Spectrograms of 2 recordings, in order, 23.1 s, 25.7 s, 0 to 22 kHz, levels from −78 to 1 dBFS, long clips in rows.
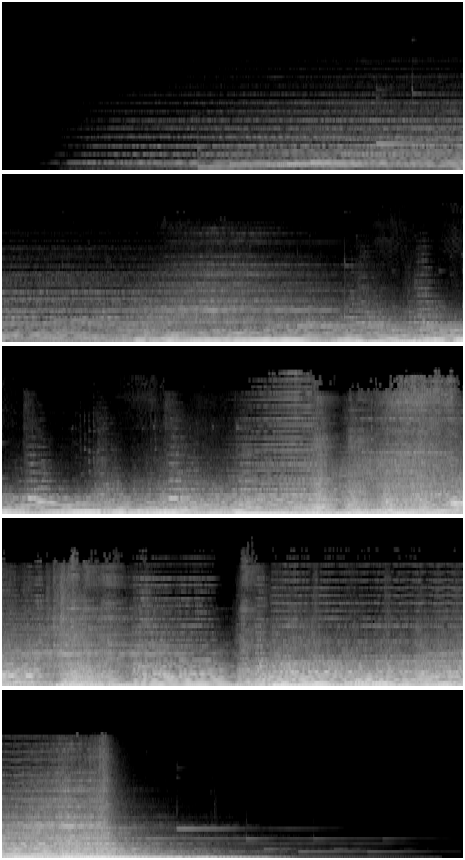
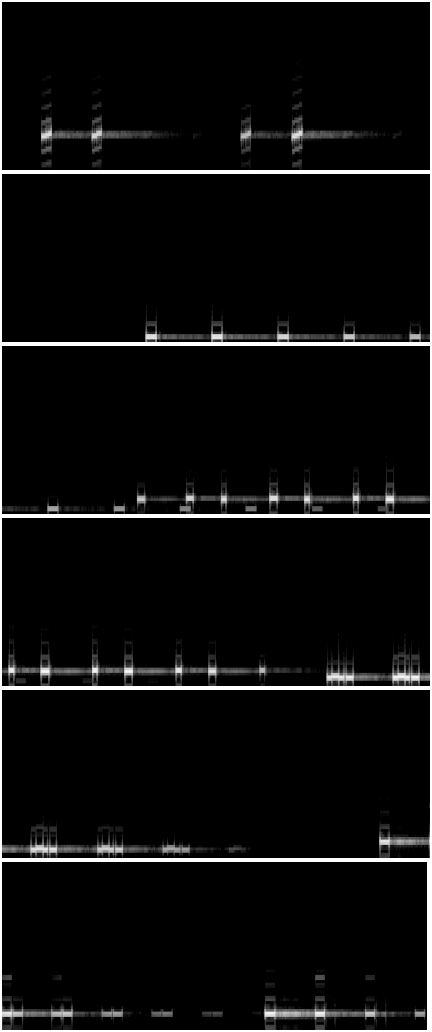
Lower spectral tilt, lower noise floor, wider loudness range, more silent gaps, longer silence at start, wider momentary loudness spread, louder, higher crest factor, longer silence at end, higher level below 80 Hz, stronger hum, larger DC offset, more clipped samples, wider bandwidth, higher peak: first, -6 dB/octave vs 2.5 dB/octave; second, -60 dBFS vs -85 dBFS; first, 17 LU vs 11 LU; neither; first, 1.9 s vs 0.4 s; about the same, 18 LU vs 20 LU; about the same, -15 LUFS vs -14 LUFS; about the same, 16 dB vs 16 dB; first, 1.8 s vs 0 s; first, -18 dBFS vs under -90 dBFS; neither; neither; neither; first, 17 kHz vs 7.2 kHz; about the same, 0 dBFS vs -2 dBFS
